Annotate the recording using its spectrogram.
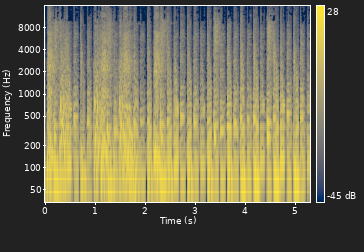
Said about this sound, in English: All right, that's some real punching. Published by Activision.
